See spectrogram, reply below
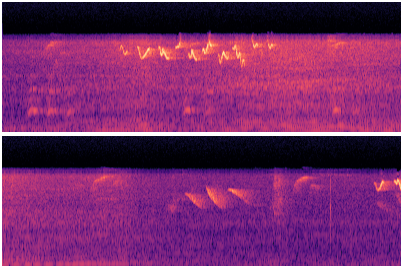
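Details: Ultramarine grosbeak singing a lot: a quick burst of high, warbled whistled notes for about a second and a half, then scattered fainter slurred notes and a final short phrase over steady background hiss.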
